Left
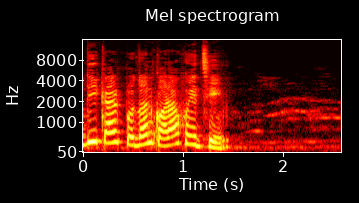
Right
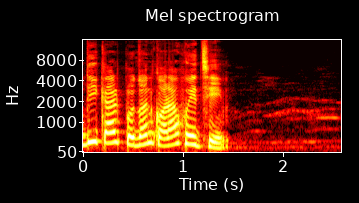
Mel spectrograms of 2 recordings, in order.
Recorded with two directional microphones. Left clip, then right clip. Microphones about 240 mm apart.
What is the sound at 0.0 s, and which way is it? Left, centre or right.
Speech, right.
